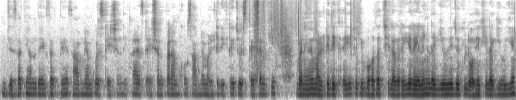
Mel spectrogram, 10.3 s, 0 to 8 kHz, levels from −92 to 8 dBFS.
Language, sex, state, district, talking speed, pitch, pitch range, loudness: Hindi, male, Maharashtra, Solapur, 265 wpm, 120 Hz, 115-120 Hz, -18 LUFS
